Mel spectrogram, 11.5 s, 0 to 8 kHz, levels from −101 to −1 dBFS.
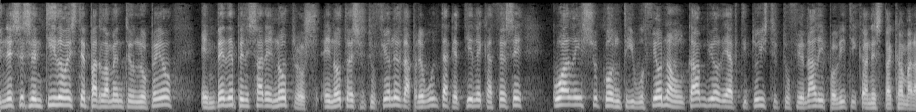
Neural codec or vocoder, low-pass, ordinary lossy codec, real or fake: codec, 16 kHz, 1.1 kbps, Voila-Tokenizer; none; none; fake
